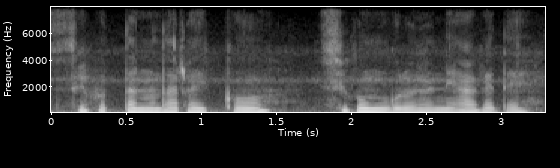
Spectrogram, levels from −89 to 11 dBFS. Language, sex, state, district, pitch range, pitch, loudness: Chakma, female, Tripura, Unakoti, 190-215 Hz, 200 Hz, -14 LUFS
